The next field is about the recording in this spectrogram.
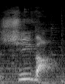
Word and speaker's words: Shiva: 湿婆这个词的意思是吉祥，在印度梵文中的发音是 Shiva，纯以音译的话，或许直接翻成西瓦，比较不会让人误以为她是女性。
